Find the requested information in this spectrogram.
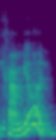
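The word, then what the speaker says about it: camión: The rule was if a word ended in N, then the stress would go on the second to last syllable. So it would be camion instead of camion, right? But Spanish wants the word to be camion. So they put an accent here to show that the pronunciation is different.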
